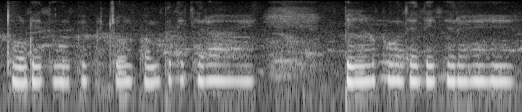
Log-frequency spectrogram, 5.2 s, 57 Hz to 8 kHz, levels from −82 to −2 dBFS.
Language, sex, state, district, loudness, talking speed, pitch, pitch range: Hindi, female, Uttar Pradesh, Lalitpur, -18 LUFS, 150 wpm, 225 Hz, 220-230 Hz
